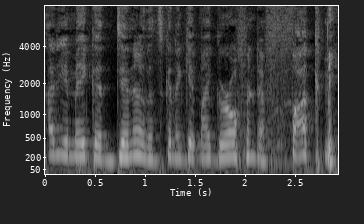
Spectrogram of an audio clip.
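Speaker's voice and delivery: put-on voice of a small child. Retelling a character phoning his mom: imitating a child's voice. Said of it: "doing that in a child's voice".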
